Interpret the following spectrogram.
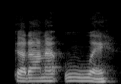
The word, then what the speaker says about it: Karenna'onwe: Just pronounced Yeah, it's pronounced gana. Garana.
